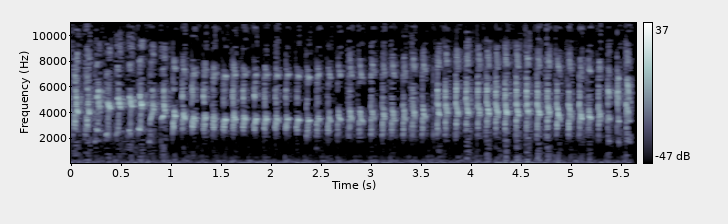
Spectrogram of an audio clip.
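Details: Lovebird in a long 'ngekek' chattering song, a sound meant to make other lovebirds answer: a fast, dense run of high, harsh pulses, about three per second in the loudness, running without a break for nearly six seconds.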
